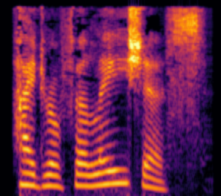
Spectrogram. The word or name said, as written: hydrophyllaceous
